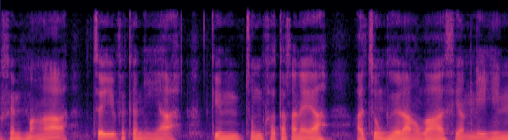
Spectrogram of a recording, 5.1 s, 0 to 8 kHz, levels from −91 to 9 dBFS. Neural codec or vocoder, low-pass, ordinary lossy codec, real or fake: autoencoder, 48 kHz, 32 numbers a frame, DAC-VAE, trained on Japanese speech; 7.2 kHz; none; fake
